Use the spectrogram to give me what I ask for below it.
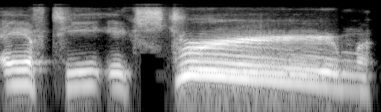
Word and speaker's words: AFT xStream: is the webinar on aft extreme that we'll be discussing today and yes that's actually how you say it i just want to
